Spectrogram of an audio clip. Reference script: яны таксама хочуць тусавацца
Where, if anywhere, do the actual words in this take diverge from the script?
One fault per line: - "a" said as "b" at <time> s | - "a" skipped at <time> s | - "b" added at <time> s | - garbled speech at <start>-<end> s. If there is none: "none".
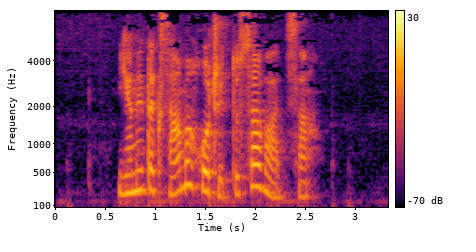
none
